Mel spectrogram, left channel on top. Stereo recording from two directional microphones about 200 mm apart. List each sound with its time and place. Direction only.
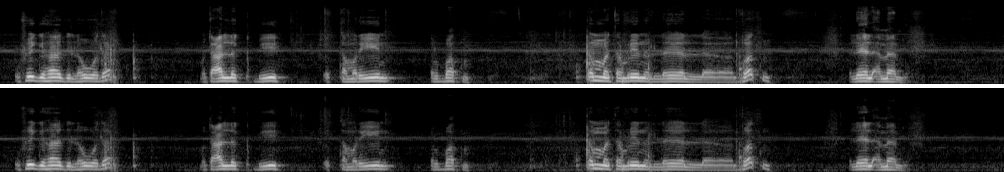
0.2 s a man's voice: 5° right (ahead or behind)
2.0 s speech: 5° left (ahead or behind)
3.3 s speech: 25° left (ahead or behind)
5.9 s a man's voice: 5° left (ahead or behind)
